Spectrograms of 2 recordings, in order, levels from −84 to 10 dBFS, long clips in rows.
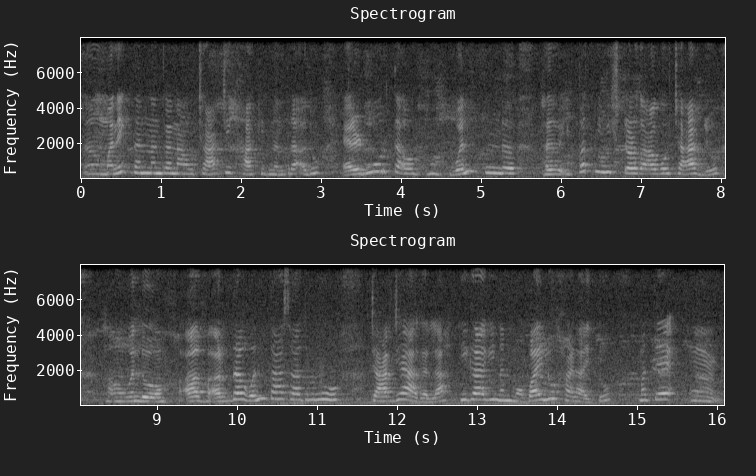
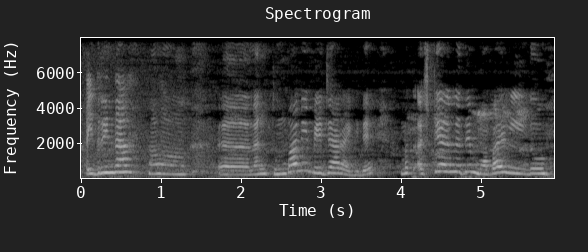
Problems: background sounds at intervals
